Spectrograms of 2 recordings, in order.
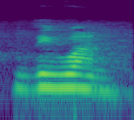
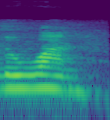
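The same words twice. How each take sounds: First: "The" has a long ee vowel. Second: "The" has a short uh vowel. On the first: The speaker calls it right. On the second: The speaker calls it wrong.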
